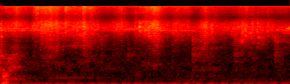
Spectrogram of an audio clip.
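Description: A dog whimpering faintly: one short, thin whine a little under a second in.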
